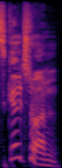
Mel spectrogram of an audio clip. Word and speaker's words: SKILTRON: Gäste mit am Start, nämlich die zauberhafte Band SKILTRON. Did I pronounce that right? Perfect. I thought it would have a more Scandinavian ring to it when I say it. Like SKILTRON, is that more correct?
